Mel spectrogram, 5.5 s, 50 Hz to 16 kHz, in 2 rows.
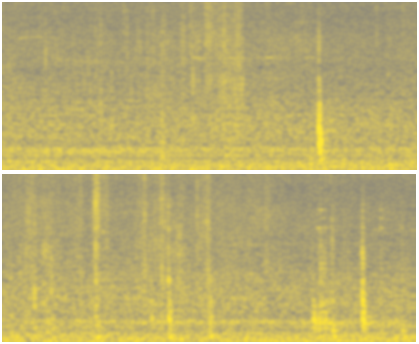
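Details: Honey bee colony buzzing steadily during an inspection of a 10-frame deep hive body with a honey super. The drone is continuous, broken by soft taps and brief clicks as frames are handled.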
